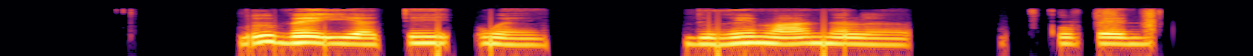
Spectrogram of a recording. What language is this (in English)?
Bafia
